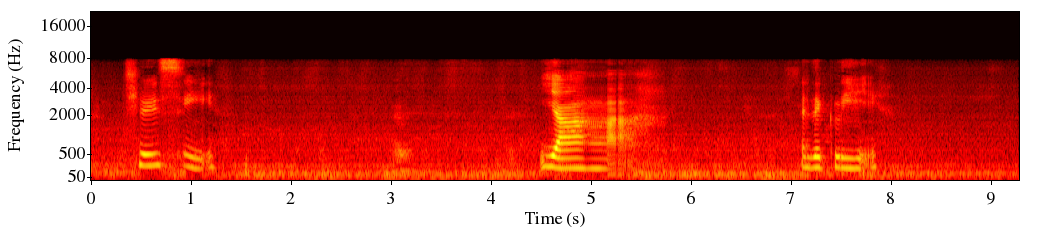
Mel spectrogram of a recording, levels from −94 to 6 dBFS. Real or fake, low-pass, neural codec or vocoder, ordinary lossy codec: fake; none; codec, 16 kHz, 0.8 kbps, ZipCodec; none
